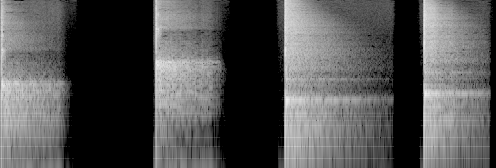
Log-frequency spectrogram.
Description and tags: corkscrew mix
uncorking several bottles of wine
bottle, opening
